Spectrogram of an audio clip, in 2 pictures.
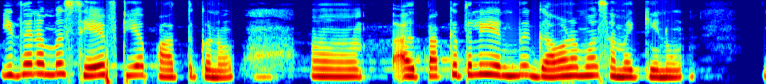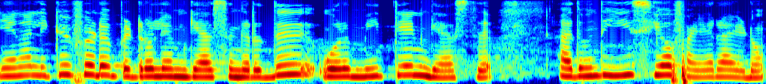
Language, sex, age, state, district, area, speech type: Tamil, female, 18-30, Tamil Nadu, Thanjavur, rural, spontaneous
